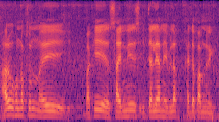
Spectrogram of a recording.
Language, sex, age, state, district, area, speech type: Assamese, male, 18-30, Assam, Nalbari, rural, spontaneous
